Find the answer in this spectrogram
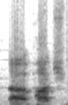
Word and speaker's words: Poch: Poch rhymes with watch, as you may see.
